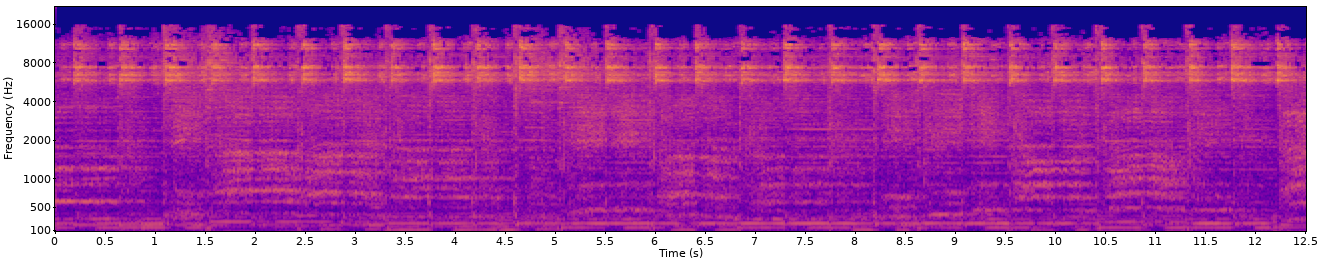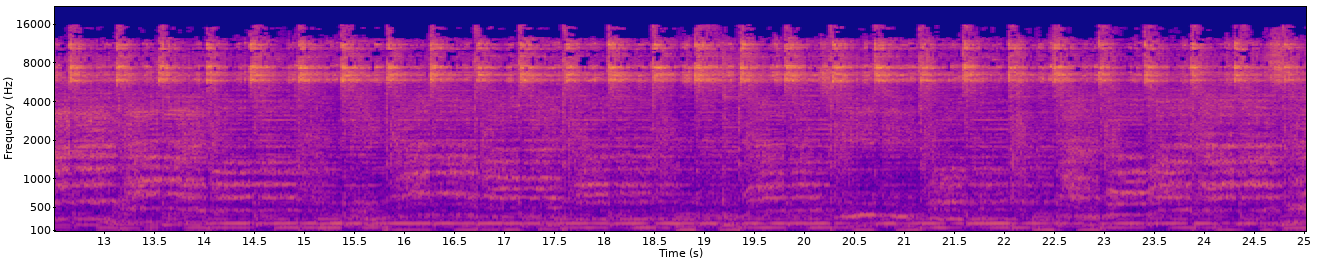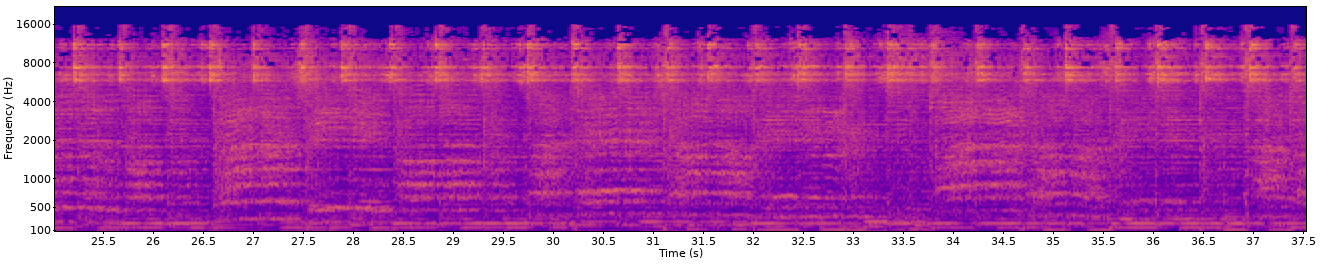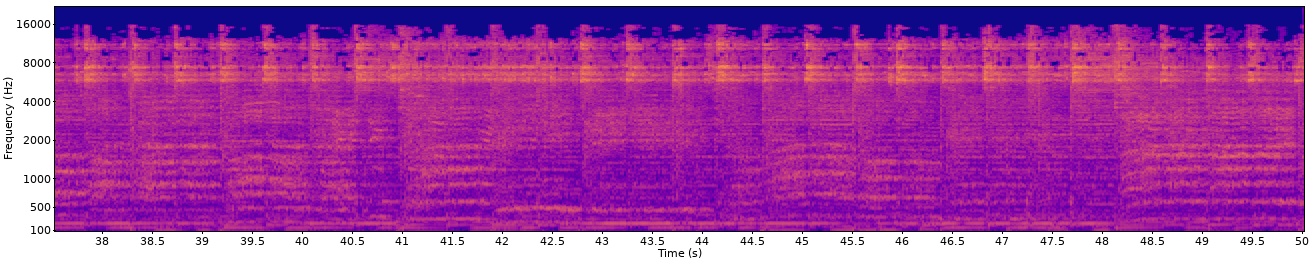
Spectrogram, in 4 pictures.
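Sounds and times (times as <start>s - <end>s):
bass guitar: 0.0s - 50.0s
group singing worship song: 0.0s - 50.0s
guitar: 0.0s - 50.0s
tambourine: 0.0s - 50.0s.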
